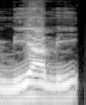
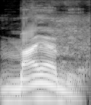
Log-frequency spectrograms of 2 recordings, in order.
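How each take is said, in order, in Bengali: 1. প্রথম অংশটি 'mee' হিসেবে উচ্চারিত হয়। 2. প্রথম অংশটি 'my' হিসেবে উচ্চারিত হয়। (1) "আমি প্রথম দর্শনে উচ্চারণ করেছি মিয়ামি" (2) "সঠিক উচ্চারণ হবে মায়ামি"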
